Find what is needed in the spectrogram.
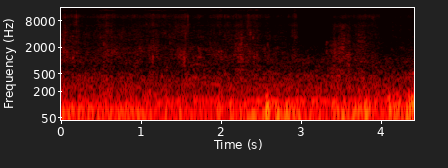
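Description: Wind rumbling on the microphone, with faint wet squelches of minced lamb being kneaded by hand.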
